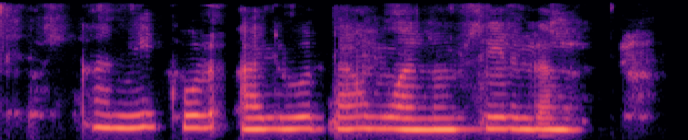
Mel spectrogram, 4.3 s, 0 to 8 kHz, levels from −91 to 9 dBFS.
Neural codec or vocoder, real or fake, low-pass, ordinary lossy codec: codec, 16 kHz, 8 kbps, FunCodec, trained on Chinese and English, 25 frames a second; fake; 7.2 kHz; AAC, 32 kbps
